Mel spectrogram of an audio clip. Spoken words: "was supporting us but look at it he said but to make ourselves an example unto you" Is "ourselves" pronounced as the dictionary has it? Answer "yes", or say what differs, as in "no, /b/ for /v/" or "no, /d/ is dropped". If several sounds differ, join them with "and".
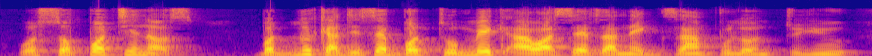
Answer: no, /w/ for /ɹ/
